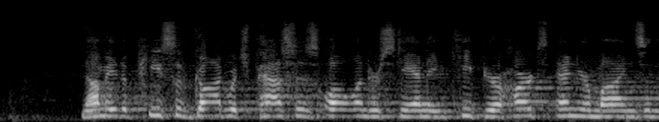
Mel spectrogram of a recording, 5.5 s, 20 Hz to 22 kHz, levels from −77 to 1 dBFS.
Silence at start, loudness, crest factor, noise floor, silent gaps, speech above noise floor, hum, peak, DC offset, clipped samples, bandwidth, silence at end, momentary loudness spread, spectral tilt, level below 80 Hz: 0.7 s; -26 LUFS; 18 dB; -62 dBFS; none; 37 dB; none; -8 dBFS; under 0.1%; under 0.1%; 11 kHz; 0 s; 6 LU; -6 dB/octave; -74 dBFS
